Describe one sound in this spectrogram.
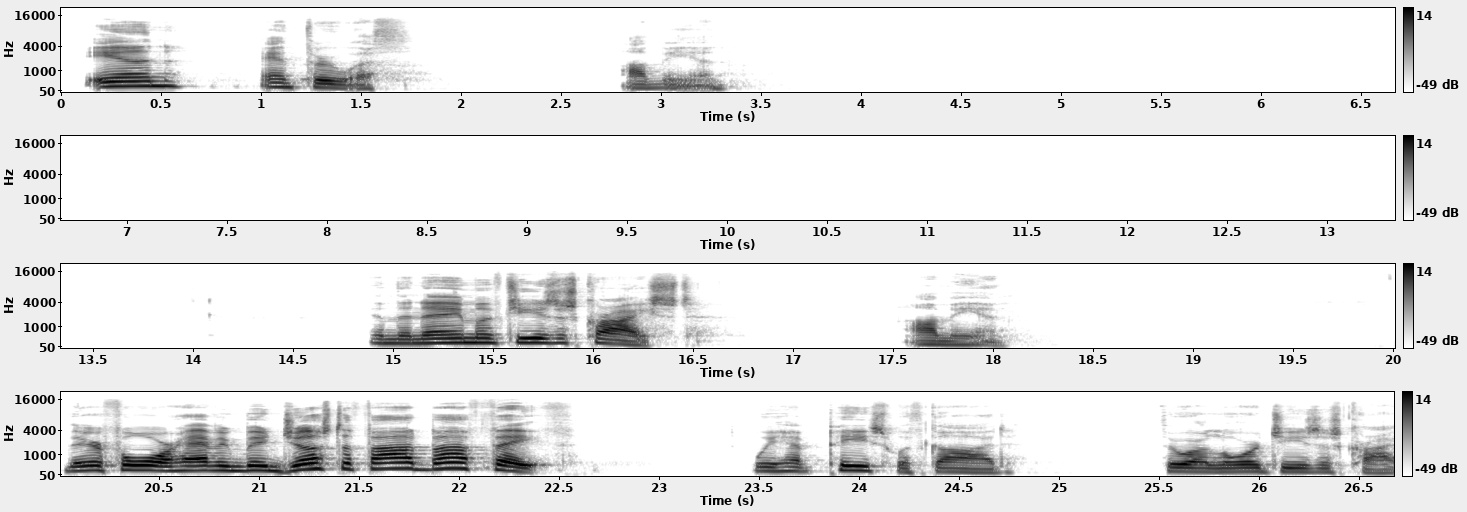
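An elderly woman speaks calmly over an online call, with long pauses.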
